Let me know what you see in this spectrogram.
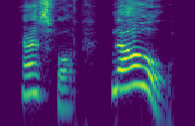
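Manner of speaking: sharp, very high, loud, snapping retort. Held in the narrator's arms, she snaps back at him. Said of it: "she snapped".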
